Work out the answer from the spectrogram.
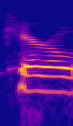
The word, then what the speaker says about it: Cairo: couldn't get us gabe it's caro like the syrup i get the feeling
